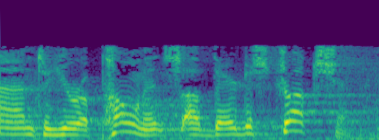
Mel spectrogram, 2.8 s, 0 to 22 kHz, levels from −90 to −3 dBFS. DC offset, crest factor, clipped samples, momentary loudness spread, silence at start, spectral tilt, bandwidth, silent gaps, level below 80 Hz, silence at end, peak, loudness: under 0.1%; 16 dB; under 0.1%; 4 LU; 0 s; -4.5 dB/octave; 6 kHz; none; -40 dBFS; 0 s; 0 dBFS; -17 LUFS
